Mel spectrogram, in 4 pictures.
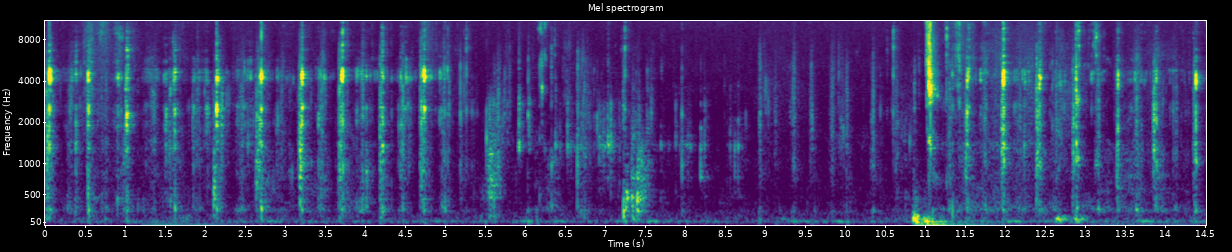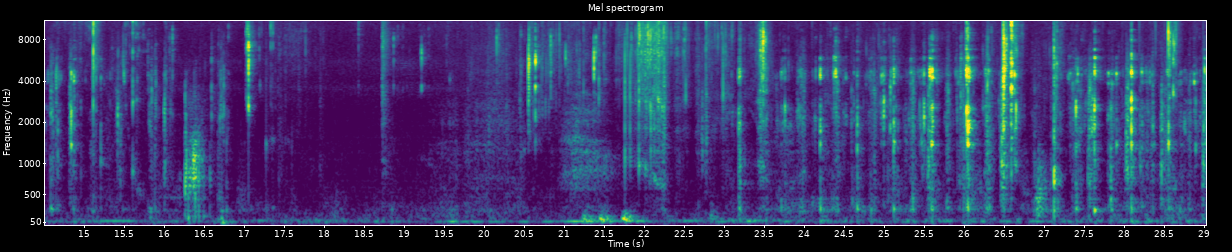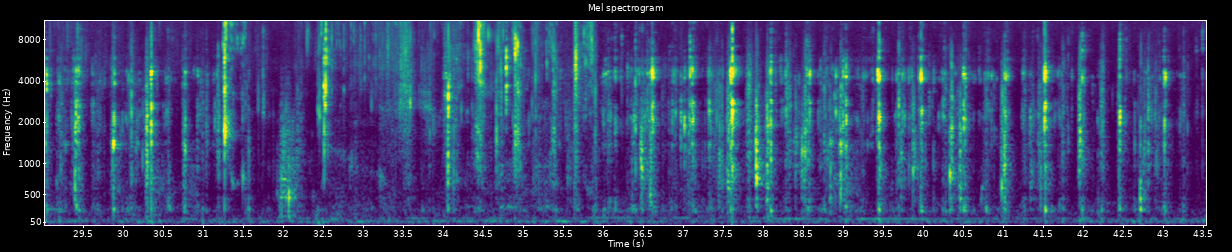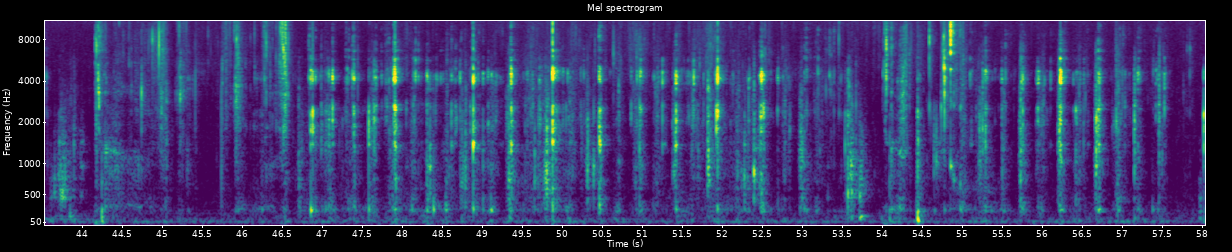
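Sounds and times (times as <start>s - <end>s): chewing and biting pastry: 0.0s - 18.0s, 20.4s - 58.0s.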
